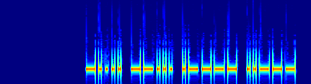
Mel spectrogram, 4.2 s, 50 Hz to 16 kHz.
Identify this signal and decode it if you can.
Morse code, heard as a keyed tone, about 28 wpm, 700 Hz. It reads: 6712
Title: Numbers - 4-Digit 28wpm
